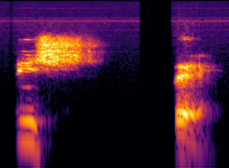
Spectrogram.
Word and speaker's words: tiste: Tiste dibacanya tiste. Itu kalau kita lihat sinnya itu titiknya ada di sebelah kiri. Itu berarti S, tiste. Ya, tapi komentar Sota mengatakan ini juga bisa dibaca tishte, yang artinya roh kebodohan, bodoh, folly, roh kebodohan.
